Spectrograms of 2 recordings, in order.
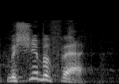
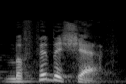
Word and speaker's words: Mephibosheth: And then when you get to a name like Mephibosheth, it's mispronounced. Meshibopheth. it's M- Mephibosheth.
